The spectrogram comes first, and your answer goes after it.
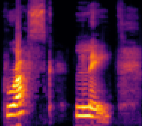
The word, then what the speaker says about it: brusquely: this word bruskly now this word bruskly has two syllables brusk lee now this word bruskly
